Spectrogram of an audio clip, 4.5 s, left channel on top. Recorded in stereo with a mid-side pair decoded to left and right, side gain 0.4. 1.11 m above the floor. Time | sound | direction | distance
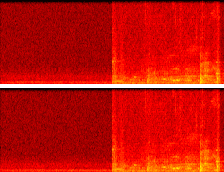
2.2 | a zipper | 20° right | 1.0 m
